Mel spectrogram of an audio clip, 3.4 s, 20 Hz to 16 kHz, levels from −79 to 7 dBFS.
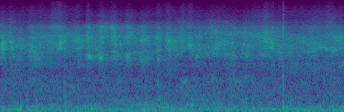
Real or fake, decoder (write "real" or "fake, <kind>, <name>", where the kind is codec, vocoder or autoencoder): fake, autoencoder, DAC-VAE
